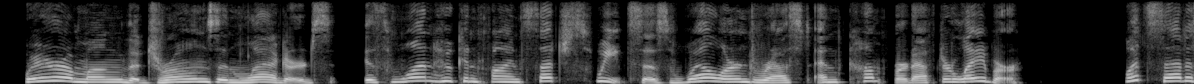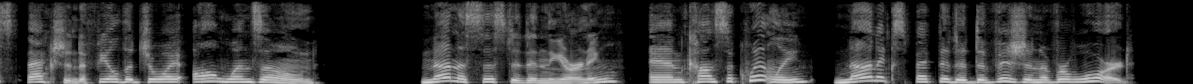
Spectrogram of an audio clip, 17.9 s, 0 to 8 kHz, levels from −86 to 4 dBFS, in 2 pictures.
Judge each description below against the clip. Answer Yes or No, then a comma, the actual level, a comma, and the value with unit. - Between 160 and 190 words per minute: No, average, 145 wpm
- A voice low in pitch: No, high, 245 Hz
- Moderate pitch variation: Yes, average, 4.8 semitones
